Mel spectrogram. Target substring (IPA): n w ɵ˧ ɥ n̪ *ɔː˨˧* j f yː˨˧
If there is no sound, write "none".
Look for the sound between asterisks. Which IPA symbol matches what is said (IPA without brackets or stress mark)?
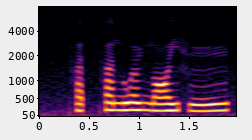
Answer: ɔː˨˧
